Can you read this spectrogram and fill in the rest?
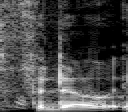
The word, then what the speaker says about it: Fado: Our next stop is Fido, F-A-D-O. Pronounced F-apostrophe-D-O-E. I know this because I asked the waitress directly. I said, is it Fado's or Fado? She goes, Fado.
